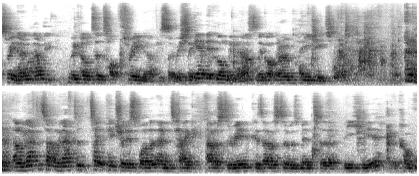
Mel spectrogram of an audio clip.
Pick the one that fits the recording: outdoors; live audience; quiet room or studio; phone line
live audience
